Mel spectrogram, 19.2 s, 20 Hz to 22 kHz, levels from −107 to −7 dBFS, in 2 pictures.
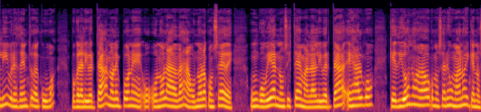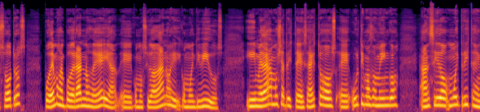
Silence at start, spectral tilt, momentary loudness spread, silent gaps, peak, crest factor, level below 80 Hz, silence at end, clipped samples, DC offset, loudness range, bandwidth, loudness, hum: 0 s; -5 dB/octave; 7 LU; none; -4 dBFS; 16 dB; -64 dBFS; 0 s; under 0.1%; under 0.1%; 1 LU; 16.5 kHz; -20 LUFS; none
